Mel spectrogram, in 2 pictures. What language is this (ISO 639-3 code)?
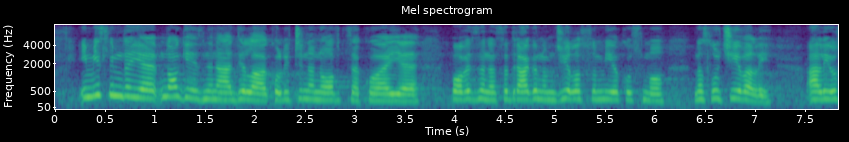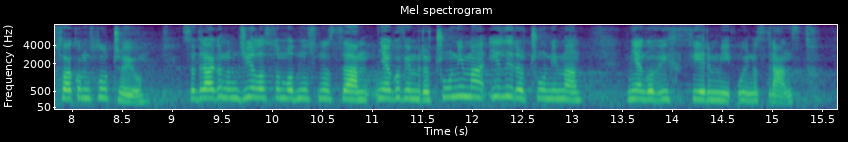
srp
